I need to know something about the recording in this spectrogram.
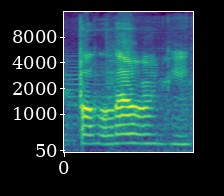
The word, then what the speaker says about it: bologna: not the beautiful garden the baloney Garden the bologna Garden I hate that it's spelled like that why can't it just be spelled like you think it's spelled okay this episode is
